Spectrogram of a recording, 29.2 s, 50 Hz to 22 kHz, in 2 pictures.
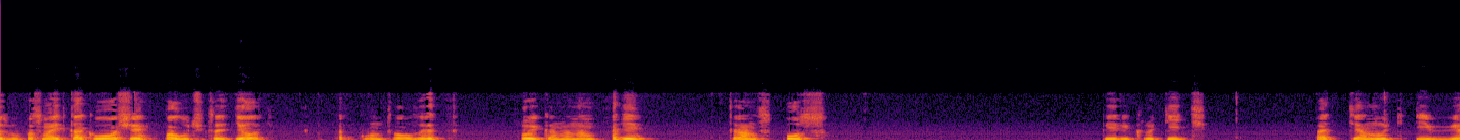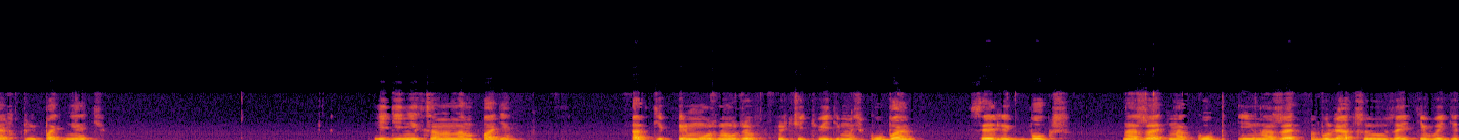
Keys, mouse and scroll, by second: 3.5 ctrl+z, 5.0 KP_3, 7.0 click, 8.7 click, 13.1 click, 14.7 click, 18.3 KP_1, 22.2 click, 24.6 click, 26.0 click, 27.6 Tab.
